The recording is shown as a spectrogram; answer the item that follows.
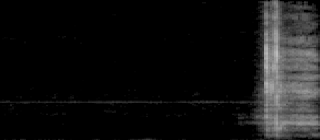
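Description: Near silence in a pause of narrated speech, then a short breathy hiss near the end, just before the voice resumes.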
